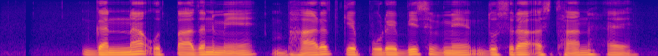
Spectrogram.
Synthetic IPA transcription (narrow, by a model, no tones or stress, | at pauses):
ɡənːaʔʊt̪̚paːd̪ənmẽbʱaːɾət̪kepuːɾebɪswmẽd̪uːsɾaʔə̰st̪ʰaːnhɛː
